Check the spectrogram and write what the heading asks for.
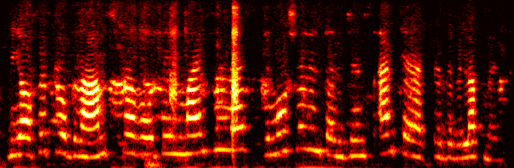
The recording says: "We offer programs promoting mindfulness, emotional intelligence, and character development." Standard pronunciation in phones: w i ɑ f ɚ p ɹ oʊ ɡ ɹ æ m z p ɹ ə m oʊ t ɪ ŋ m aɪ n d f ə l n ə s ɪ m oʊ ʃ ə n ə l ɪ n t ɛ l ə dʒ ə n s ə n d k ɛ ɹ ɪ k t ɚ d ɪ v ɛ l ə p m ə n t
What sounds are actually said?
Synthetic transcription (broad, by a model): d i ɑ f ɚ p ɹ oʊ ɡ ɹ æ m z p ɹ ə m oʊ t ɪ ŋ m aɪ n d f ə l n ə s ɪ m oʊ ʃ ə n ə l ɪ n t ɛ l ə dʒ ə n s ə n d k ɛ ɹ ɪ k t ɚ d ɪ v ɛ l ə p m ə n t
